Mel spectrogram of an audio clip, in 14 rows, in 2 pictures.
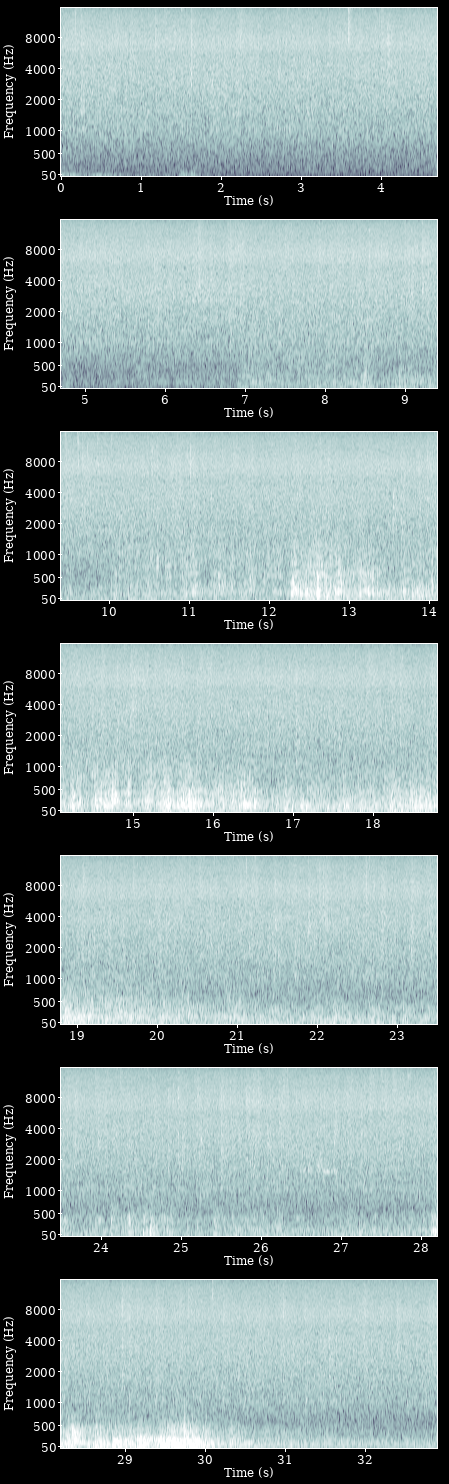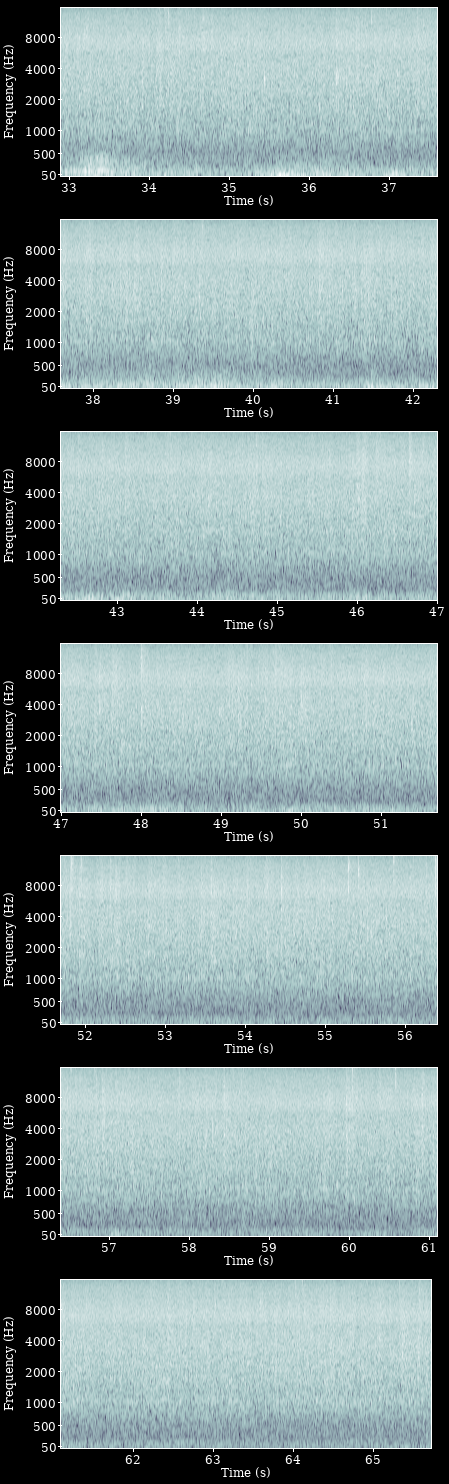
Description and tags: Rain and Thunder in stereo.
Recorded using Zoom H5 and XYH-6 Mic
